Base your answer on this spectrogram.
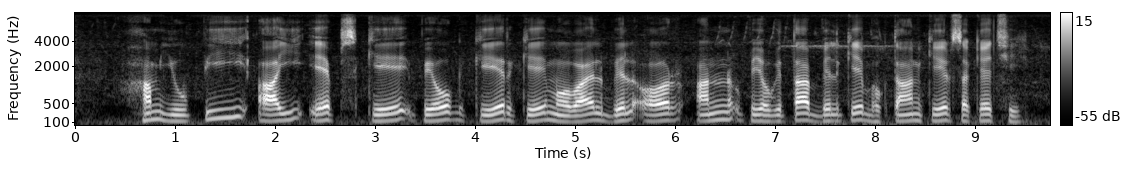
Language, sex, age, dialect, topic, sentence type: Maithili, male, 36-40, Eastern / Thethi, banking, statement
